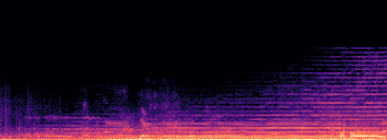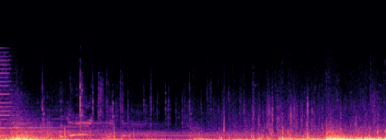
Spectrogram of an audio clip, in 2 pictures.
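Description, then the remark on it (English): A mass of cavalry horses gallops into battle in a film scene of the Battle of Falkirk, a heavy, continuous rumble of hoofbeats layered under loud orchestral music with indistinct voices mixed in, the thundering charge swelling again toward the end. “And I don't know, just hearing the music and the horses and the gear that the men are wearing, I guess armor as well, mm-hmm.”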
